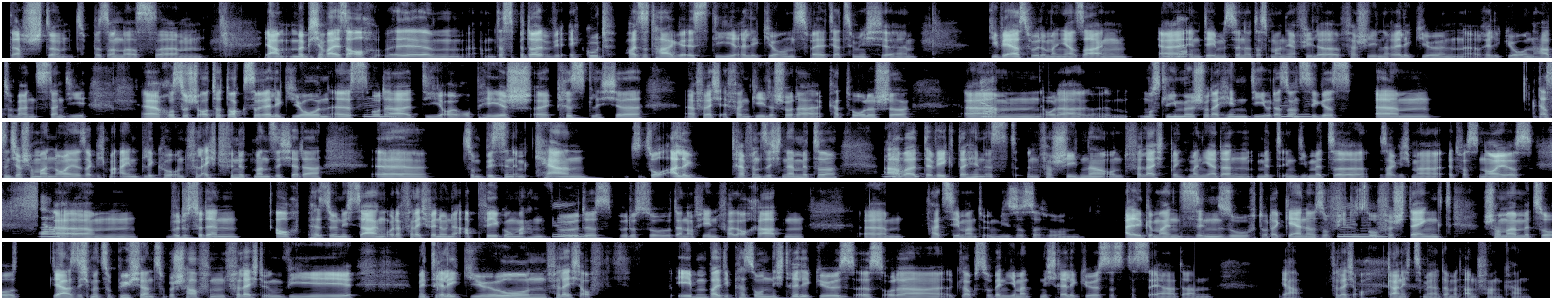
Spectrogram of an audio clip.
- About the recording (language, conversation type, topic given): German, podcast, Was würdest du einem Freund raten, der nach Sinn im Leben sucht?
- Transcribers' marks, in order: none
